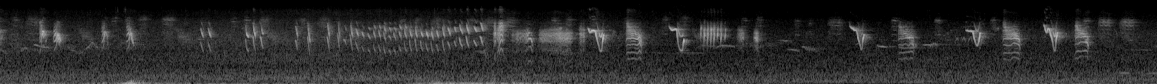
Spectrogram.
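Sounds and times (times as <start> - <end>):
melodious warbler singing in a garden: 0.0 - 11.5.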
